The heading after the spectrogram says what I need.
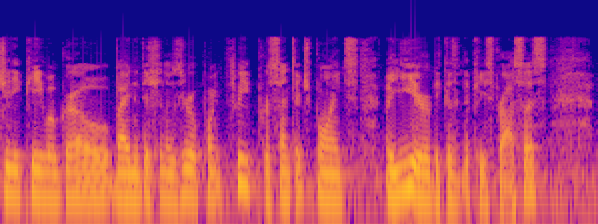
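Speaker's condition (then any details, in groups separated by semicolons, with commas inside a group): No condition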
